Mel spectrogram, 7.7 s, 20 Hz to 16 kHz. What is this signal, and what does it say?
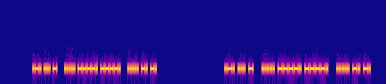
Morse code, heard as a keyed tone, about 57 wpm, 700 Hz. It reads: RST 599 5NN RST 599 5NN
